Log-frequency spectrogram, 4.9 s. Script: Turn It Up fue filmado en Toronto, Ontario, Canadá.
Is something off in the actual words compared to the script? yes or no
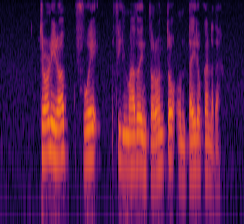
no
